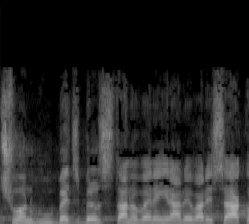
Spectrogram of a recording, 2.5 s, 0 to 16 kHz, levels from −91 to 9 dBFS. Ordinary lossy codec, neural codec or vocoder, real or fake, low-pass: MP3, 48 kbps; none; real; 14.4 kHz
